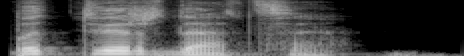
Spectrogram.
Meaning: 1. to prove true, to be confirmed 2. passive of подтвержда́ть (podtverždátʹ)
- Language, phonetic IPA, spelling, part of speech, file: Russian, [pətːvʲɪrʐˈdat͡sːə], подтверждаться, verb, Ru-подтверждаться.ogg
